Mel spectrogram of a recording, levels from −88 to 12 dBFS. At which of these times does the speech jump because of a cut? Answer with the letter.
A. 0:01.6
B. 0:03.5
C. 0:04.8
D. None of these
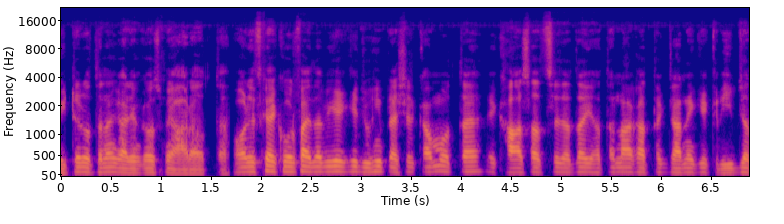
A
